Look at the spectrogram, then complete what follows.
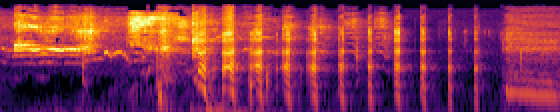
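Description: A cat meows in a high, drawn-out wavering cry, followed by a long burst of rhythmic, pulsing laughter that gradually tapers off, with a brief voice at the very end.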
